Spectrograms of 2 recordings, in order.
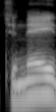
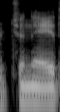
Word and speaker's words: Junaid: For example, when I was at Podcast Movement last week, I would share, hey, my name is Junaid. It rhymes with lemonade, or Junaid like lemonade.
